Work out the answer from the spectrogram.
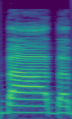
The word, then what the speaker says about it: baba: Emphasis is on the first syllable.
